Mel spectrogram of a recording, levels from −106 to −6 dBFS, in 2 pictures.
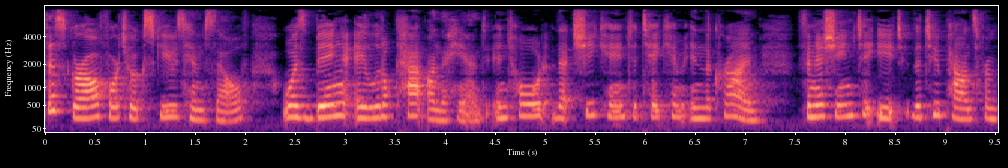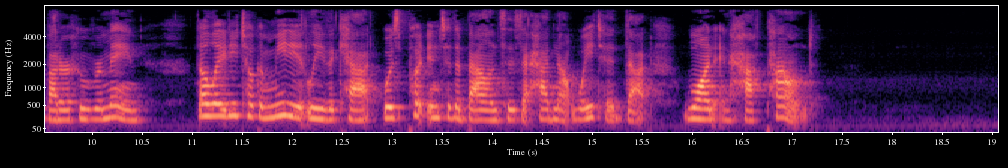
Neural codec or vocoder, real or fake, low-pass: none; real; 7.2 kHz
